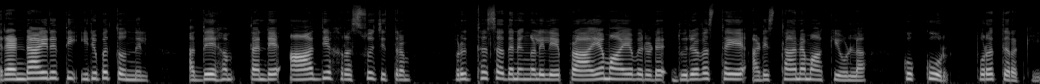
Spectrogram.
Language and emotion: Malayalam, neutral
